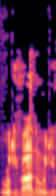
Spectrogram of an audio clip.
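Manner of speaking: usual speaking voice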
